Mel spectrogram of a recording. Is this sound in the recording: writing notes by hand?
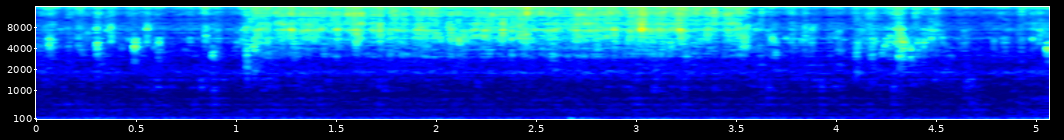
no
